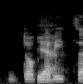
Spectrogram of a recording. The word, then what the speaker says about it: doktorica: Oh, how do you pronounce that C sound? – Oh, itza. Doktorica. Yeah.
